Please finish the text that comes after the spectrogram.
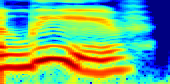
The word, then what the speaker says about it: leave: But for leave, L-E-A-V-E, you physically have to smile, right? You do. Your lips pull back, your cheek muscles tighten. Leave. If you aren't feeling muscle tension in your face, you are pronouncing it wrong.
